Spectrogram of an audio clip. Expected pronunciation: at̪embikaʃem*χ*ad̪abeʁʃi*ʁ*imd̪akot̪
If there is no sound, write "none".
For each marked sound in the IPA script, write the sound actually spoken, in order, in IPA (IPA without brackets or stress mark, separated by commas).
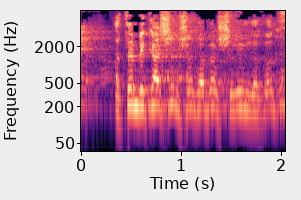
ʃ, v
